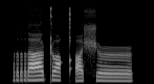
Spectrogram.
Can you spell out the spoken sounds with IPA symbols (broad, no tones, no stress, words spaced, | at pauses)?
raʈoqʼə ʃə˞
